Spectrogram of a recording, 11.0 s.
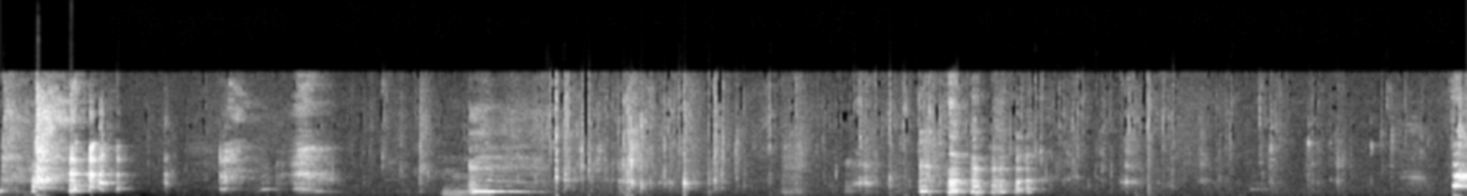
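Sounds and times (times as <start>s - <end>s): foil wrapper crinkling: 2.6s - 10.3s
granola bar crunching: 4.0s - 10.6s.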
